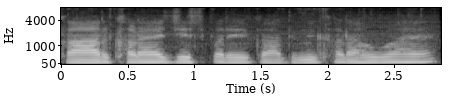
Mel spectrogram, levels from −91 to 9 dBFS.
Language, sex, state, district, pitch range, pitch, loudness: Hindi, female, Chhattisgarh, Raipur, 125-130 Hz, 130 Hz, -18 LUFS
